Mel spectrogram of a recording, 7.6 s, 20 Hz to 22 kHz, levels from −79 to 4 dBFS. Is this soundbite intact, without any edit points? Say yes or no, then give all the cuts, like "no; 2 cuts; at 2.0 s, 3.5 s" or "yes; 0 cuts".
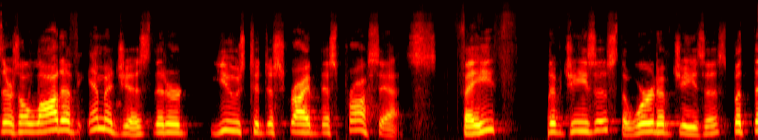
no; 2 cuts; at 4.5 s, 5.5 s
